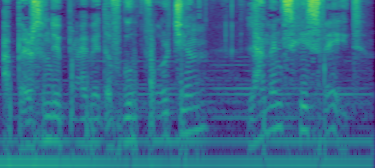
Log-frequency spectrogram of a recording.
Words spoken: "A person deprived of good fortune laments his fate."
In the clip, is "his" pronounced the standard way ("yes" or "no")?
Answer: no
